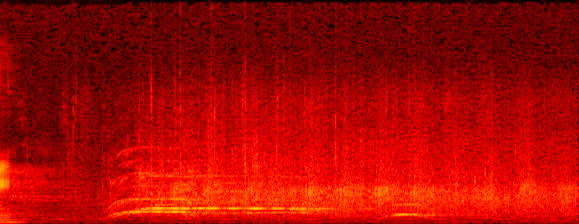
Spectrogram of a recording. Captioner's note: audience claps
